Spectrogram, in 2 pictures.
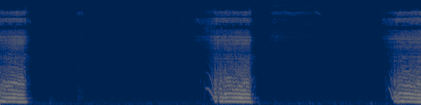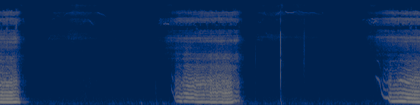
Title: Pas hrče😂!Dog snoring.#dogsnoring #snoring #dog #dogowner #pug #rambopugdog#tireddog #funny #hund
